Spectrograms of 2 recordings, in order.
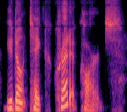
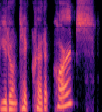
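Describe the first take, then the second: First: The pitch rises on the word credit. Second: The pitch does not rise on credit. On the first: The speaker calls it wrong. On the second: The speaker calls it right.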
